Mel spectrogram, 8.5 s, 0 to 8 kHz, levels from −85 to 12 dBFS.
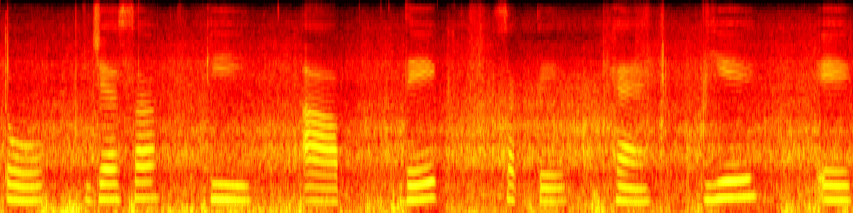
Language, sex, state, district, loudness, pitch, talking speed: Hindi, female, Chandigarh, Chandigarh, -16 LUFS, 190 Hz, 65 wpm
